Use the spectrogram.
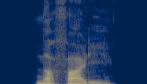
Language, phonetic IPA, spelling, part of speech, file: Polish, [na‿ˈfalʲi], na fali, adjectival phrase / adverbial phrase / prepositional phrase, Pl-na fali.ogg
